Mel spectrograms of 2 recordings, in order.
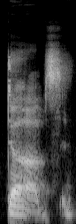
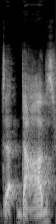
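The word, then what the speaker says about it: Romeo Doubs: i know i know romeo dubs dobbs romeo dobbs i think we're gonna go with that i've heard every single pronunciation of his name he has looked amazing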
